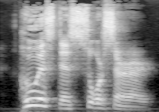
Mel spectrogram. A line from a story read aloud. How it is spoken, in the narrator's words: Sun Ce asked angrily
